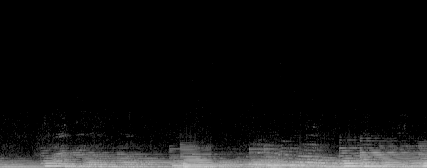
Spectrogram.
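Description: Slow, gentle hymn music of long held notes, moving to new notes every second or two.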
